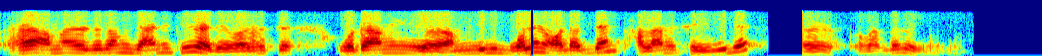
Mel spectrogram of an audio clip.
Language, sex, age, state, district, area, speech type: Bengali, male, 18-30, West Bengal, Darjeeling, rural, conversation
